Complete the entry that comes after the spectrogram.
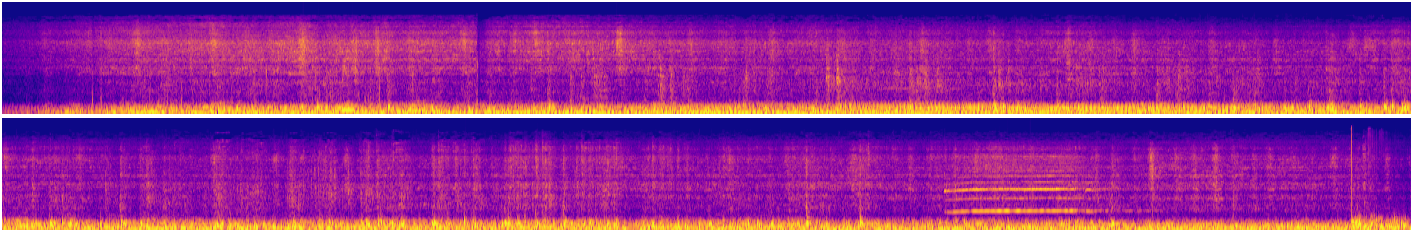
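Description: A train running past with a steady heavy rumble and wheel noise on the rails. Near the end the train's horn sounds one note for about two seconds.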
